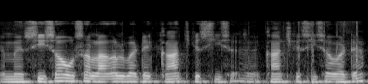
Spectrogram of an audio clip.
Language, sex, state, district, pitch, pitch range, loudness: Bhojpuri, male, Bihar, Muzaffarpur, 125 Hz, 120-135 Hz, -17 LUFS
